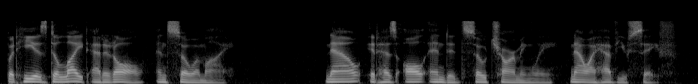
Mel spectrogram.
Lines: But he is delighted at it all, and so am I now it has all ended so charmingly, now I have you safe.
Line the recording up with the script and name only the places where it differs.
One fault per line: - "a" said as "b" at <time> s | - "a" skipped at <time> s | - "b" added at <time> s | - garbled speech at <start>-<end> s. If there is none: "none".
- "delighted" said as "delight" at 0.5 s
